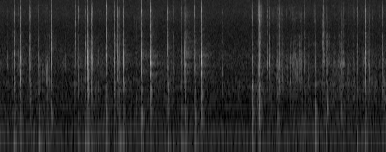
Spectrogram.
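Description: A mint-green retro mechanical keyboard with round plastic keycaps and a hollow body is typed on with fingertips and long decorated nails. About two dozen sharp, bright plastic clicks and clacks land at an irregular pace, each dying away almost instantly over a quiet low hum.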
